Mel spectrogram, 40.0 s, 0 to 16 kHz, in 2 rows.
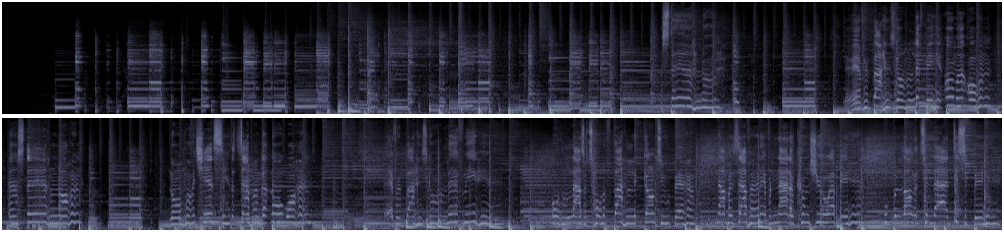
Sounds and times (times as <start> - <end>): Electric guitar: 0.9 - 40.0.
